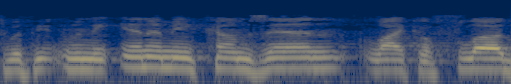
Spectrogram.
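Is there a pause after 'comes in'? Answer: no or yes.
no. There is no pause after 'comes in'. The enemy comes with the force of a flood. The speaker calls it wrong. "we put our commas and our pauses in the wrong places"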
